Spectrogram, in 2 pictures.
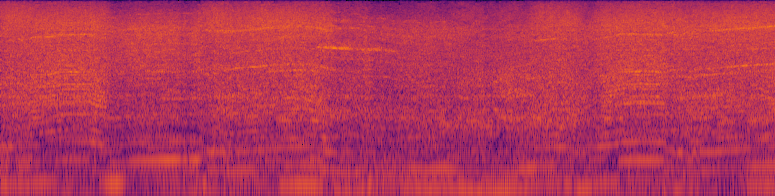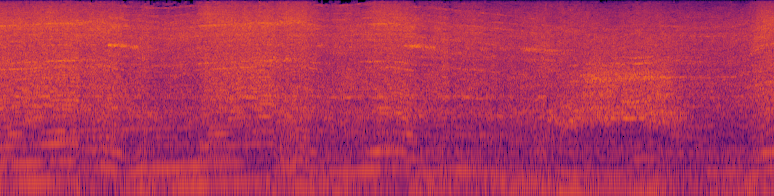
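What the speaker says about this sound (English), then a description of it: "I love seeing this many cars on track." A pack of race cars in the Project Motor Racing video game roars around a track, engines revving and shifting continuously, with cars passing and occasional tire squeal, loud and unbroken throughout.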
